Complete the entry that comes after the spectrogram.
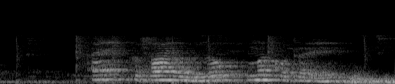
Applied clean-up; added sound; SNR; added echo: none; Bass drum / Snare drum / Drum kit; 19 dB; reverberation time 0.9 s.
